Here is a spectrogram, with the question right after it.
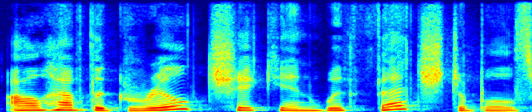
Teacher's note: The main stress is on grilled chicken and vegetables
